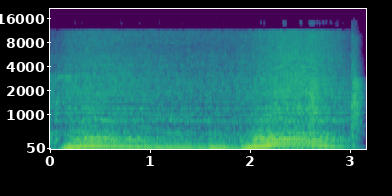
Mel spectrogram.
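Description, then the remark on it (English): A bus's large engine turns over and revs up loudly twice, the pitch climbing and falling with each surge of the throttle before cutting off abruptly, without any talking. “So let's fire up the bus as Bennett Woods takes you on the Tier 1 tour of baseball spring training camps.”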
